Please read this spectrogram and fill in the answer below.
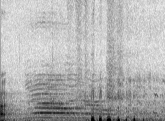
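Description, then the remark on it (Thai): A person's voice imitating a cat, drawn out in a long, wavering meow-like cry, then a quick run of short, rhythmic vocal bursts, fairly loud. “พอแมวติดกับ ก็นำมันเอามาฆ่าให้ตายให้หายแค้นใจ ท่านทำอย่างนี้บ่อยมาก ๆครับ จนก่อนตาย ท่านร้องว่า”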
